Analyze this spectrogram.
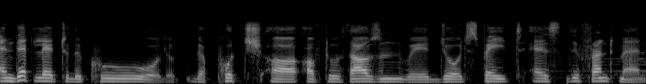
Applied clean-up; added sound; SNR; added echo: none; none; none; none.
